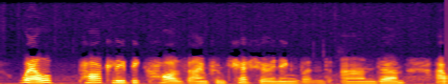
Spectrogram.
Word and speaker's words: Cheshire: really and so uh you I hear you pronounce it chesher chesher chesher okay I'll try to remember that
